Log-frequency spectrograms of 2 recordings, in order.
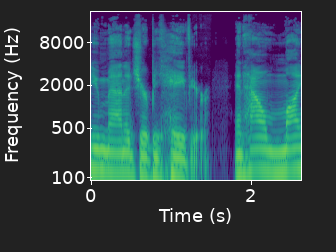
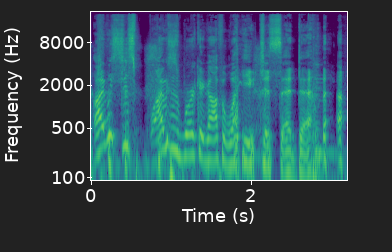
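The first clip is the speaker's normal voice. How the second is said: laughing; 6 semitones higher than usual. Real, not acted. Laughing while answering.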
